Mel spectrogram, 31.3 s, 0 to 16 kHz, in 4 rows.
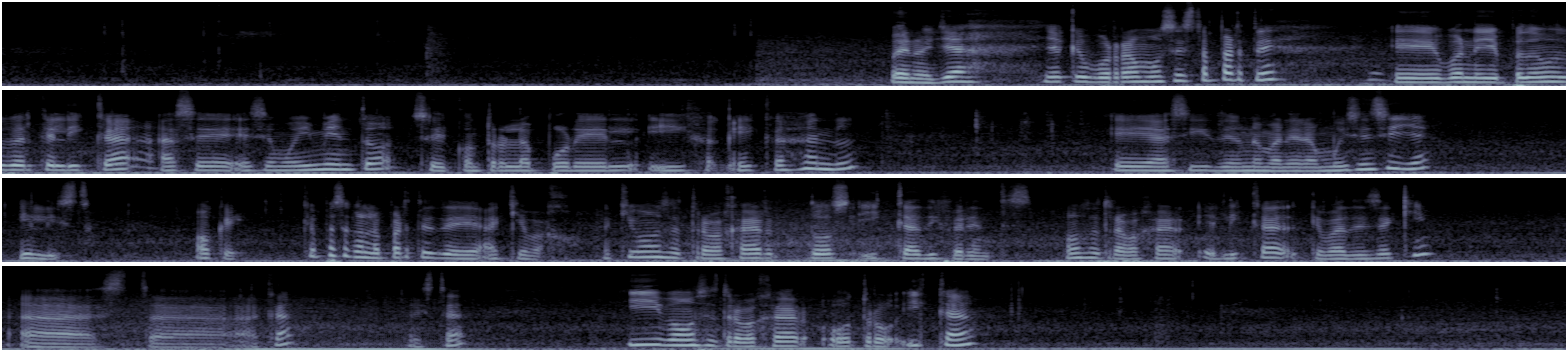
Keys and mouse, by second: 0.5 click, 1.0 click, 1.3-1.9 drag, 3.7 click, 5.1-6.0 drag, 7.7 click, 9.6 click, 12.9 w, 13.9-15.9 drag, 16.5 z, 16.9 click, 20.4 click, 22.2 click, 24.6 click.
